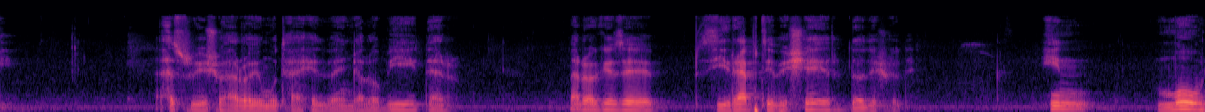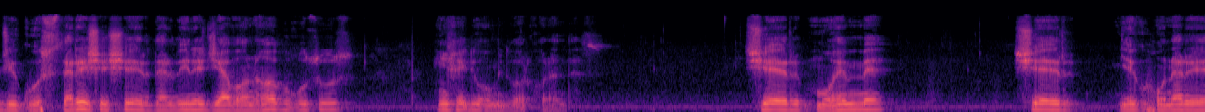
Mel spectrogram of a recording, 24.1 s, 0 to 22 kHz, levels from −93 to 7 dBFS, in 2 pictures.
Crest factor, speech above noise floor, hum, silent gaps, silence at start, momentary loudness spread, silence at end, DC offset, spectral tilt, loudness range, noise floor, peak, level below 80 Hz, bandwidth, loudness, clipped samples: 22 dB; 30 dB; none; none; 0 s; 19 LU; 0 s; under 0.1%; -5 dB/octave; 9 LU; -62 dBFS; -12 dBFS; -56 dBFS; 12 kHz; -33 LUFS; under 0.1%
